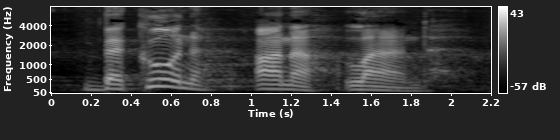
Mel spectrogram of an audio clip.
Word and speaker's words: Bechuanaland: Back then it was called, let me say this correctly, Bechuanaland.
